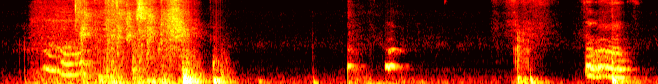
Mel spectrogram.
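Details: Four-month-old female Maine Coon kitten indoors giving a few short, soft chirrups that rise and fall, in three brief bursts separated by quiet pauses, with light handling noise.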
